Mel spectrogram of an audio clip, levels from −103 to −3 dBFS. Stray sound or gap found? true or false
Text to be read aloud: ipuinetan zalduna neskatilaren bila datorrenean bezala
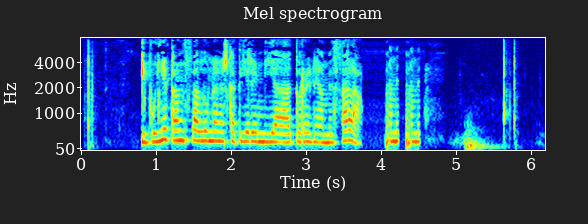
true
